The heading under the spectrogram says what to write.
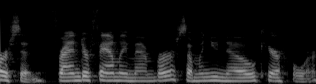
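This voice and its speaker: A woman speaks at a fairly low pitch. The background is quiet. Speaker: educator for landlords. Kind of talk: training presentation. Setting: live webinar on Zoom and Facebook. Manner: fast-paced.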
